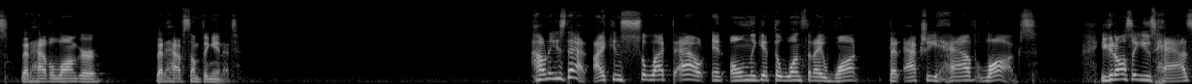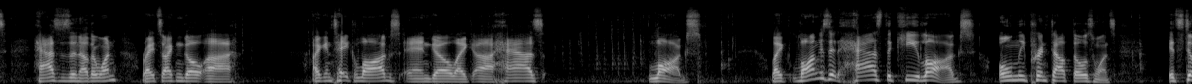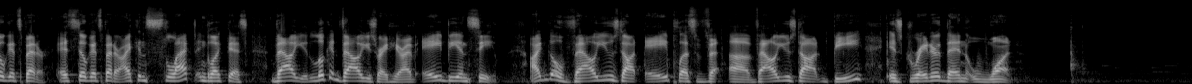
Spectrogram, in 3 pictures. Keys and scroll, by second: 11.5 ctrl+Left, 11.7 ctrl+Left, 12.1 Right, 12.4 Right, 12.6 Left, 12.9 ctrl+w, 13.2 ctrl+w, 13.5-19.2 typing, 23.9 Left, 24.0 Left, 24.2 Left, 25.0 ctrl+w, 25.2 ctrl+w, 25.5-26.7 typing, 29.6-33.5 typing, 34.3 Return.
